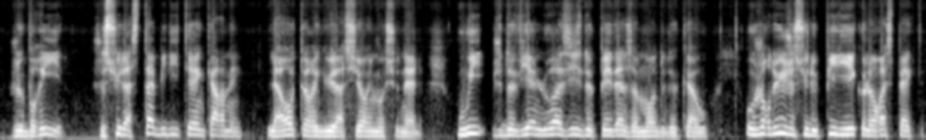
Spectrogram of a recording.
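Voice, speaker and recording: A man's voice: a little high, darkish tone. A man, a motivational coach, reciting first-person affirmations in a declamatory, repetitive way.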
